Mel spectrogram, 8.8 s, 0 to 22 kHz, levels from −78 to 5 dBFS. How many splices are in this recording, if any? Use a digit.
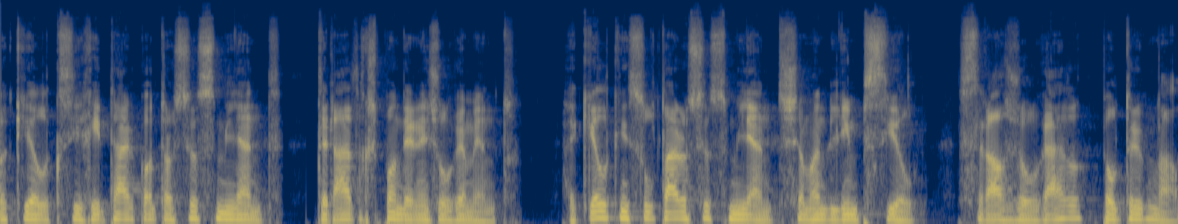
0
